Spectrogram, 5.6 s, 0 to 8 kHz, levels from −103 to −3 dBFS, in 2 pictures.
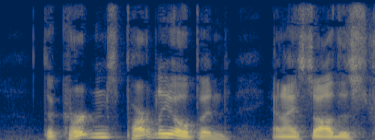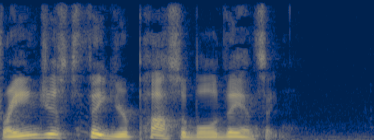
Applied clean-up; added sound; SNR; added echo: none; none; none; none.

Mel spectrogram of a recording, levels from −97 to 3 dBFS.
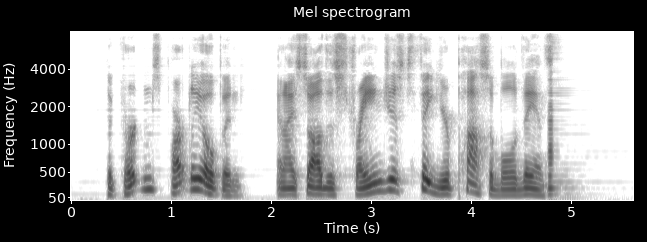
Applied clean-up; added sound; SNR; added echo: neural mask model DeepFilterNet 3.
